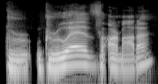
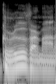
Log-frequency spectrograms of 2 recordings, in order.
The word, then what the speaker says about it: Groove Armada: Gruev Armada. GRUEV Okay. Yeah, I mean Groove Armada.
